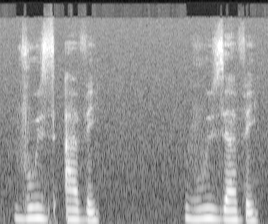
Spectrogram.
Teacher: So, although we started off pronouncing you have as vous avez, we're now going to pronounce it in a more typically French way as vous avez, vous avez. And we can pronounce that S because it's been crashed into the A at the beginning of the next word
